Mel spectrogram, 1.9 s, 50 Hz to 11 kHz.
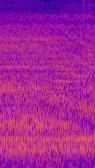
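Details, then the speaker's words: Easun iCharger 8048 MPPT solar charge controller (80 A version) at around 900 W: steady airy cooling-fan rush with a fixed tone near 600 Hz; the fan is loud, stops below about 400 W, and keeps the unit cool. Normal. "I wouldn't call it quiet, because it's much louder than these variants. But let's say it's not a problem if it's cool, because at least it won't break down, the cooling system will easily push it, if it wants to, if it can't."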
